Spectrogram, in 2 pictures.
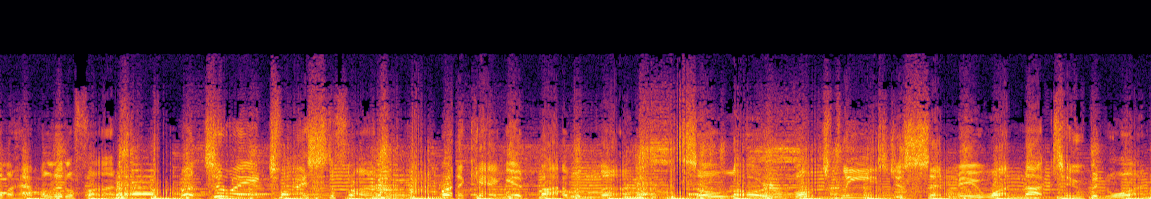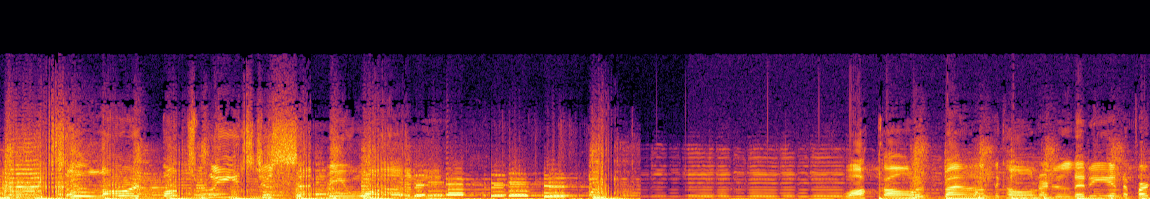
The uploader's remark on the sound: Live Dance Recording. From 1982 in Northern California.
